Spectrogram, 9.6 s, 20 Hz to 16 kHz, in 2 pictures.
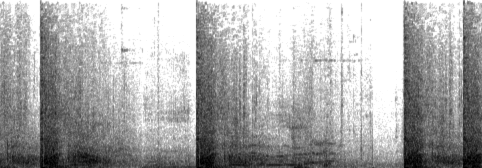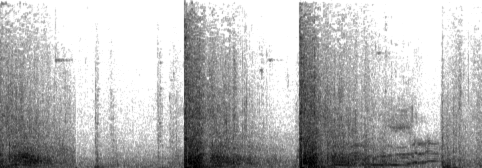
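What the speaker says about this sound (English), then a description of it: "I am going to test the MPM on an afflicted" MPM gunfire aimed at an afflicted enemy in the video game Resident Evil: Revelations 2: about five loud, sharp shots spaced roughly two seconds apart, each with a ringing tail and scattered game effects between.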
